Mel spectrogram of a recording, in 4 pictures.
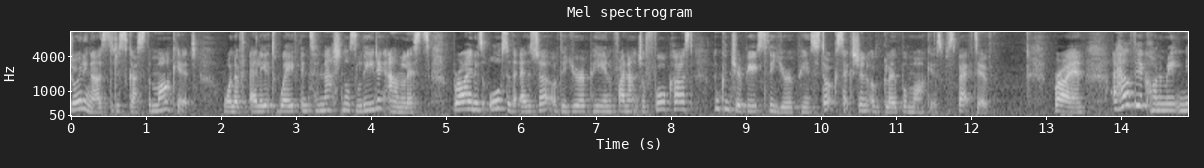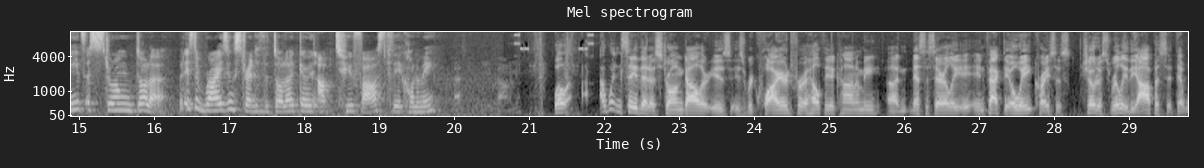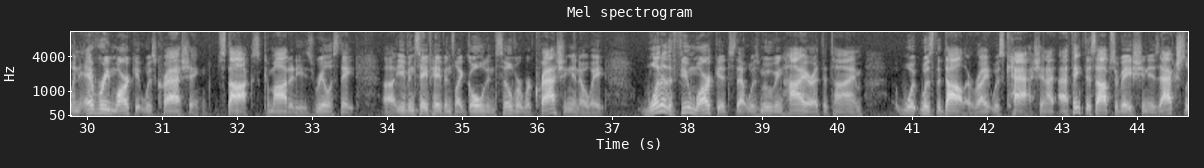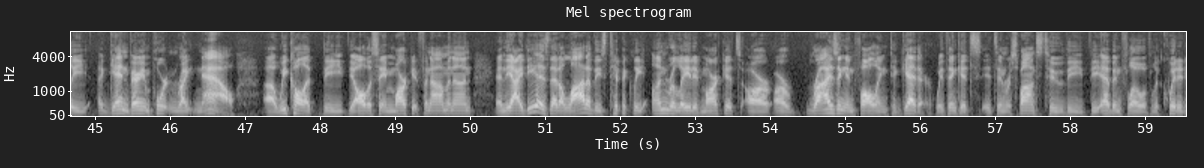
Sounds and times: Speech: 0.0 - 12.3, 13.1 - 59.5.

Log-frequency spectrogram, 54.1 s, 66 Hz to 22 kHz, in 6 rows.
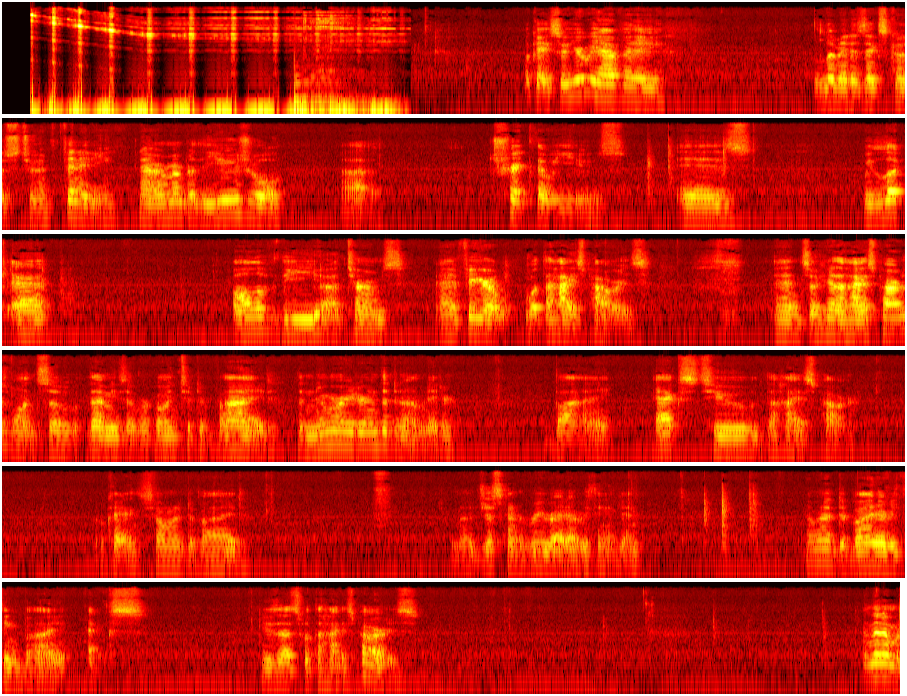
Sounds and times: Inside, small room: 0.3 - 54.1
Speech: 5.2 - 6.7, 8.1 - 12.9, 13.9 - 16.6, 17.6 - 18.6, 20.4 - 24.6, 25.8 - 31.7, 32.6 - 35.7, 37.0 - 38.6, 40.6 - 42.6, 44.2 - 46.6, 47.7 - 49.4, 53.8 - 54.1.

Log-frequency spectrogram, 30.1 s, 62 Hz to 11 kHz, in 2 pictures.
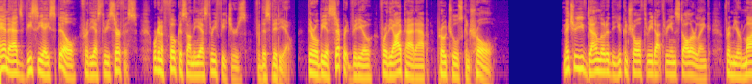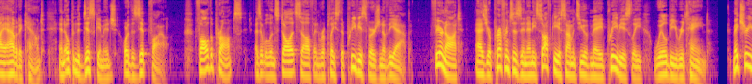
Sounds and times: Speech: 0.0 - 10.0, 11.2 - 30.0.

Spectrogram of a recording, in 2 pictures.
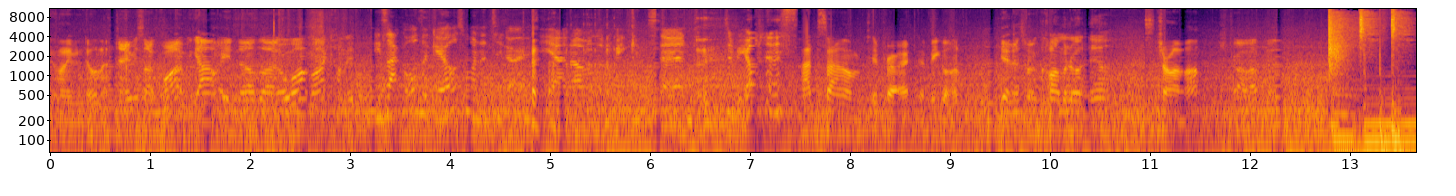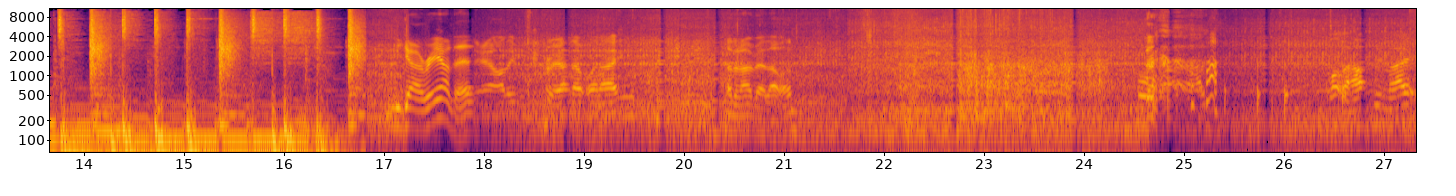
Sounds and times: Truck: 0.0 - 13.4, 16.6 - 27.3
Music: 12.8 - 16.8
Tire squeal: 21.6 - 24.6.

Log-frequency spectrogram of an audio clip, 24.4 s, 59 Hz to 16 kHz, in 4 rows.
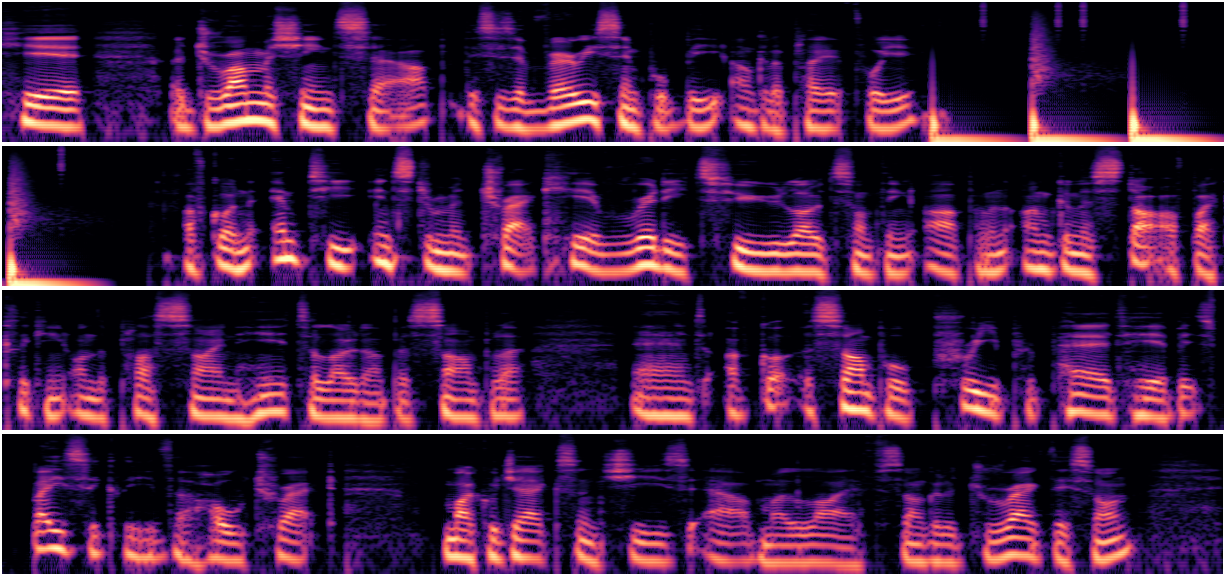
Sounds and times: Speech: 0.0 - 4.6, 6.9 - 24.0.

